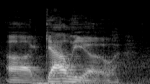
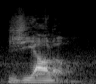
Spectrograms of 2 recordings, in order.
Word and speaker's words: giallo: And I, throughout the episode, and probably influenced other people on the show to say it wrong, I said Galeo, which is not right at all. It's not even a thing. The actual name of that genre is pronounced giallo. Giallo. – Wow. – Which is the Italian word for yellow.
